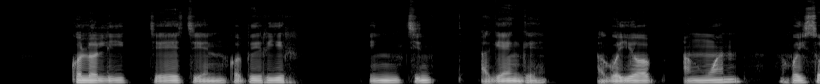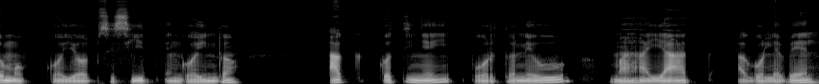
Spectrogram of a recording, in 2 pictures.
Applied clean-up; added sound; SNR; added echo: none; none; none; none.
